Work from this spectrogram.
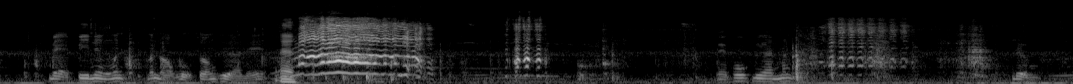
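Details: Goats among four more newly bought: a loud, harsh, wavering bleat bursts out midway, a second shorter bleat follows near the end, with people talking in the gaps between calls.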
